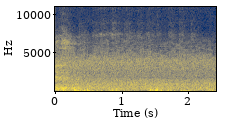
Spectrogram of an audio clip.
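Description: Steady hiss of room noise with a few soft knocks of chalk against a blackboard as a word is written.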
